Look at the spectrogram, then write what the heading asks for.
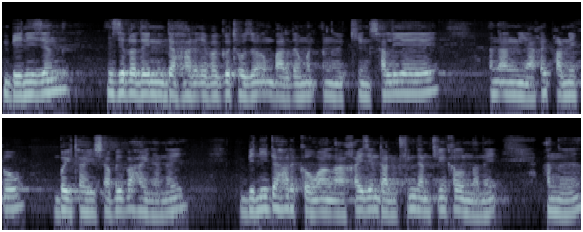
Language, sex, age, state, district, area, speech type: Bodo, male, 18-30, Assam, Chirang, rural, spontaneous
